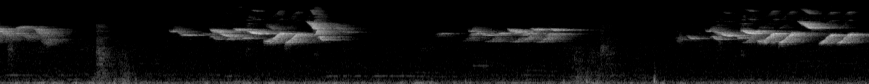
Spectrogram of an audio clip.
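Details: Yellow-bellied seedeater repeating high, fast twittered phrases of one to two seconds, separated by short silences, the third and final phrases loudest and most elaborate.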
